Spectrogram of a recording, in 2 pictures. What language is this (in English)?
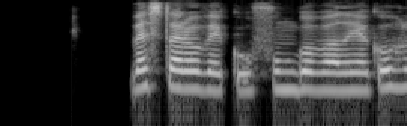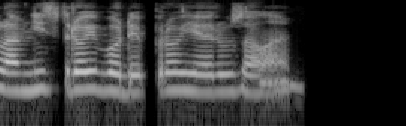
Czech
